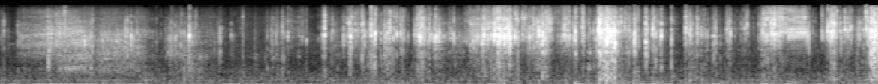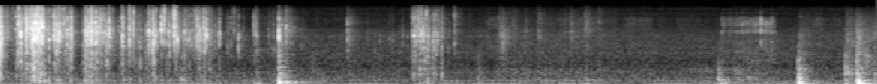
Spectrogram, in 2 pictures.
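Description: Foil wrappers of baseball card packs crinkling and tearing as they are ripped open and crumpled by hand, a dense crackle for about the first seven seconds. It then goes quieter, with a few low knocks near the end.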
